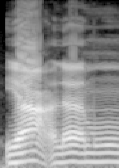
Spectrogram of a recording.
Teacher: ada sukun yang ditimbulkan karena waqaf yaitu nunnya menjadi Sukun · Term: Mad Arid lisukun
